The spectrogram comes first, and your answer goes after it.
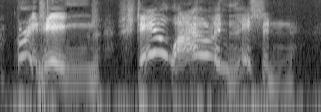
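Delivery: put-on loud, booming old sage voice, pitched high. Reading a story aloud, the speaker breaks off into a female Deckard Cain voice. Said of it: "I sound like Deckard Cain".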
